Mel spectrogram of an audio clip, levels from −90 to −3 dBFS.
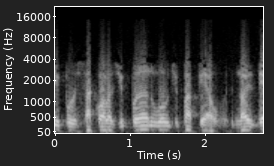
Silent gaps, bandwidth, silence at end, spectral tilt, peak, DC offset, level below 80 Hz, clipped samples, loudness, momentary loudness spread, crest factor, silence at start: none; 12 kHz; 0 s; -7.5 dB/octave; -12 dBFS; under 0.1%; -48 dBFS; under 0.1%; -24 LUFS; 4 LU; 12 dB; 0 s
